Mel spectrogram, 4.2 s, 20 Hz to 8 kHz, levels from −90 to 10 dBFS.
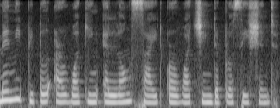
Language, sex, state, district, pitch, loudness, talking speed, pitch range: English, female, Nagaland, Kohima, 195 Hz, -15 LUFS, 140 wpm, 185-205 Hz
